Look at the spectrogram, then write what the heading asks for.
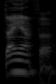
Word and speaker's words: Diantha: boo-boos but we did good we did good diantha diantha right diantha that's how it's pronounced fire crystal fire crystals I do need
